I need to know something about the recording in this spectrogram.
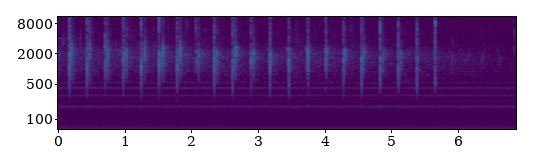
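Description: A small group claps in a steady, even rhythm in a large echoing hall.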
